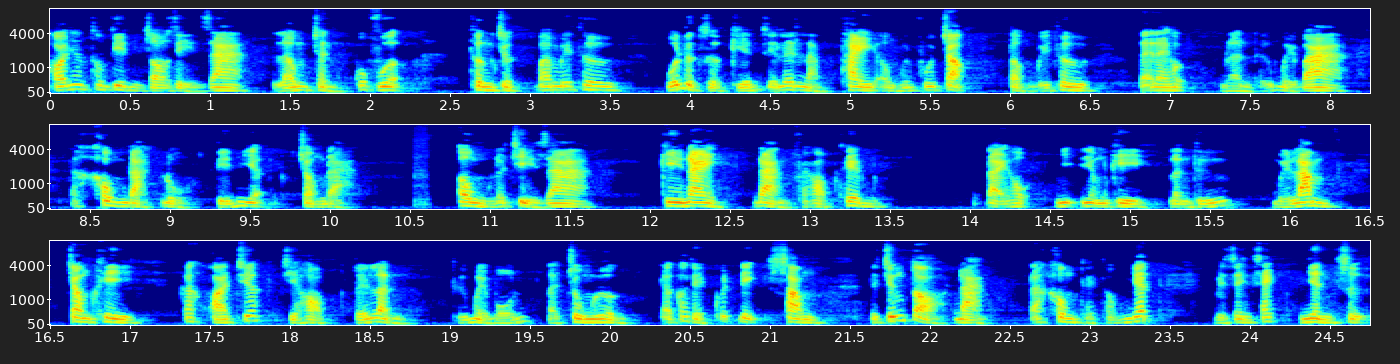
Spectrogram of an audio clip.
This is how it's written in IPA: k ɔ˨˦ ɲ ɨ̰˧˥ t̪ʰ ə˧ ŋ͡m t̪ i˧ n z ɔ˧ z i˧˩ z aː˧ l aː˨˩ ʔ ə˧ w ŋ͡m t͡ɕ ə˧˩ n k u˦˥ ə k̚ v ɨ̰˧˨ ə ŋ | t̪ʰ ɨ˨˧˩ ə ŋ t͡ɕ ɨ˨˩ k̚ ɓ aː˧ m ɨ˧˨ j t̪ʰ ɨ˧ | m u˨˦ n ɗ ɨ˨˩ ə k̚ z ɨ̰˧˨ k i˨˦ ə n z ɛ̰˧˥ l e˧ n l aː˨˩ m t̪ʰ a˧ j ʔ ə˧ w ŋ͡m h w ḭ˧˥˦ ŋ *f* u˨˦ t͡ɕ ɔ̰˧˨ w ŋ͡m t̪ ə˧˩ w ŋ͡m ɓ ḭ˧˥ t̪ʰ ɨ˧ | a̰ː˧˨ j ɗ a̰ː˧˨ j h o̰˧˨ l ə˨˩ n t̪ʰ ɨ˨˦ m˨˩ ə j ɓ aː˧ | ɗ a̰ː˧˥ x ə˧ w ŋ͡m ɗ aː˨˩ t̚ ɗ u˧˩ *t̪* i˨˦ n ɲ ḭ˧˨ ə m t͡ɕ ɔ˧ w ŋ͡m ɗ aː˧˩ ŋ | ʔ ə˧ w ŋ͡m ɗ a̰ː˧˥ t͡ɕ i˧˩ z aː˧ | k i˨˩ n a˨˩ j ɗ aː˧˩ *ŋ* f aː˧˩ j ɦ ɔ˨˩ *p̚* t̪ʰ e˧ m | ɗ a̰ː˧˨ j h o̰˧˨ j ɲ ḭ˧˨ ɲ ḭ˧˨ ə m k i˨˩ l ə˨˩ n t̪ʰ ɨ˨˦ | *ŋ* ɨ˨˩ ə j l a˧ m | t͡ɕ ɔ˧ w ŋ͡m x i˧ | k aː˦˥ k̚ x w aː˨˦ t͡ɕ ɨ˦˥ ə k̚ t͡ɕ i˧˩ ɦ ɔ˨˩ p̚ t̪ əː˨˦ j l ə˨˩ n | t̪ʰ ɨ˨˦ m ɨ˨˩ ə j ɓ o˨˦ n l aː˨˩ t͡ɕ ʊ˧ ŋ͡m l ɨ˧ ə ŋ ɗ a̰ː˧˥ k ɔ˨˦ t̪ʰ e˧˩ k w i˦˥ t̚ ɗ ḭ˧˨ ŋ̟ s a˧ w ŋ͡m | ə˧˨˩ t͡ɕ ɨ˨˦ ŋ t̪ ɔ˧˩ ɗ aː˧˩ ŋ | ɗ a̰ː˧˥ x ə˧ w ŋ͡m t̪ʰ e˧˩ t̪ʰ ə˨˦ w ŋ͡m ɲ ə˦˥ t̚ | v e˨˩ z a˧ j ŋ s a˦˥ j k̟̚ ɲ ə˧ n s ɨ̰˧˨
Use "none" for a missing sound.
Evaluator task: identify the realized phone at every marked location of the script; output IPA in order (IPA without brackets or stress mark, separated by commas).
f, t̪, ŋ, p̚, m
